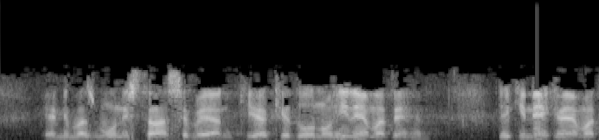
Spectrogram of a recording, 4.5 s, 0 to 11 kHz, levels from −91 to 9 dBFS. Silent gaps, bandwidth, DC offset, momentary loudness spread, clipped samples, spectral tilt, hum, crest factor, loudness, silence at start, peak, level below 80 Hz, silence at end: none; 6.2 kHz; under 0.1%; 16 LU; under 0.1%; -4 dB/octave; none; 20 dB; -17 LUFS; 0 s; 0 dBFS; -62 dBFS; 0 s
